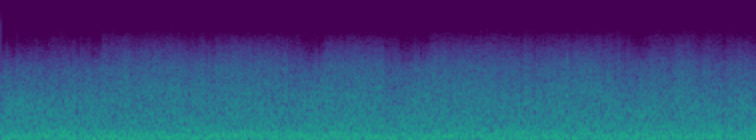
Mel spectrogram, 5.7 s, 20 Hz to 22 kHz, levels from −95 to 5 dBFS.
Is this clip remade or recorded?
recorded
